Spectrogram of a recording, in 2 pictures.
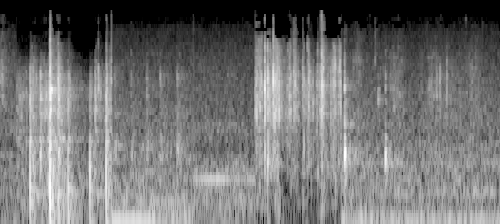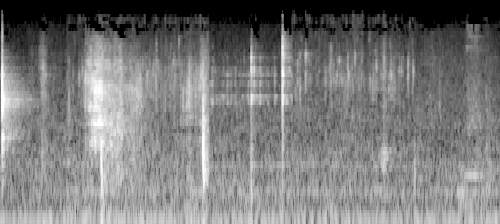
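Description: Cooking clatter: a bowl and wooden spoon knocking and scraping against a pot as sauce is scraped into macaroni, with sharp knocks about five and seven seconds in. A steady low hum runs underneath from about three and a half seconds in.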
